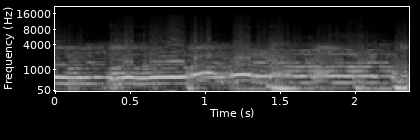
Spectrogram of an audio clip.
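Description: Live devotional bhajan music played loud through PA loudspeakers: a held melody line with ornamented bends over hand-drum beats.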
